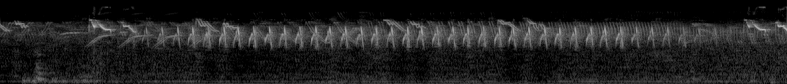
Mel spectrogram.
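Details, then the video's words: Bar-winged prinia bren-style 'tembakan' burst, used for tutoring caged white-eyes: a rapid rattling run of clipped high notes that speeds up mid-way, with occasional thin whistled flourishes at the start and end. "Tembakan Ciblek Bren"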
